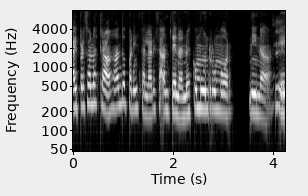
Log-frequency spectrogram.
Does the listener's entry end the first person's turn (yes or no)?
yes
